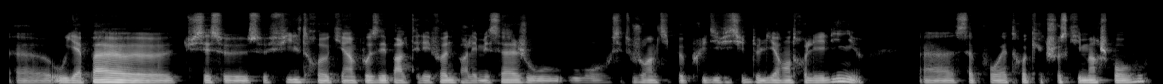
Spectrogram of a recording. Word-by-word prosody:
heu 85 0 -7
où 95 - +1
il 95 - +1
y - - +4
a 90 - +2
pas, 105 +2 +8
heu, 90 -2 +3
tu - - -4
sais, 95 - +2
ce 90 -2 0
ce 90 +1 -2
filtre, 105 +1 -3
heu, 90 - +2
qui 95 0 -8
est - - +2
imposé 90 +2 +1
par 90 -1 +1
le 90 - -9
téléphone, 95 +2 -2
par 90 -2 -7
les 90 - -5
messages, 100 +3 -1
où 90 -1 -4
où 95 0 -12
c'est - - -6
toujours 95 0 -8
un 95 - 0
petit 95 +1 -8
peu 95 -2 -6
plus 95 +1 -9
difficile 95 +1 -3
de 105 - -5
lire 95 0 0
entre 95 0 -2
les 95 +1 0
lignes. 120 0 +1 0.6
Heu, 90 0 -3
ça 90 +1 -4
pourrait 90 0 -3
être 95 0 -4
quelque 95 +1 -11
chose 100 0 +1
qui 100 -1 -5
marche 95 +1 +2
pour 95 0 +2
vous? 135 +5 -4
95 Hz, 235 wpm, -24 LUFS, 90-100 Hz, 0.6 s, pas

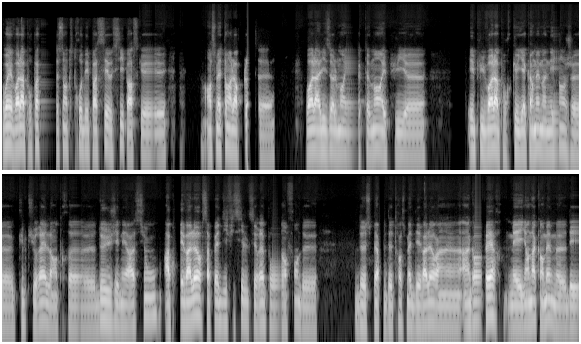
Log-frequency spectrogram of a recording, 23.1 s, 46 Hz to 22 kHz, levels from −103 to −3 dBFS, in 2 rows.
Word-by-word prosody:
Ouais 115 +2 +6
voilà, 110 +1 +7
pour 105 -2 -10
pas 120 - +2
qu'ils 115 -2 -16
se - - -16
sentent 110 -2 -5
trop 110 - -4
dépassés 105 +2 -1
aussi 105 +4 -6
parce 90 -4 +1
que 90 0 -4 0.7
en 100 - -1
se 100 - -9
mettant 110 +2 +2
à - - +4
leur 100 +3 +3
place, - - -2 1.1
voilà, 100 0 +7
l'isolement 100 -1 -1
exactement 95 +3 -3
et 95 - 0
puis 95 0 -7
heu 90 0 -2 0.9
et 105 - -1
puis 105 +1 -4
voilà 105 +1 +8
pour 95 -1 -12
qu'il 105 - -2
y 95 - 0
ait 95 - +3
quand 100 - +1
même 105 0 +1
un 95 -1 -1
échange 95 0 -5 0.4
culturel 100 0 -2
entre 85 0 -5
2 105 +1 -1
générations. 95 +5 -3
Après 95 - +1
les 105 - +1
valeurs, 110 +4 +7
ça - - 0
peut - - -3
être 100 - -1
difficile, 100 +2 -8
c'est 95 - -6
vrai 100 +2 +1
pour 90 -1 -6
l'enfant 90 +4 -4
de 85 -2 -6 0.7
de 90 +2 -2
se 90 - -17 0.3
de - - -3
transmettre 90 -1 -4
des 95 +1 -1
valeurs 95 +2 +4
à - - +4
un 90 0 -3
à - - -2
un 95 +1 +1
grand-père, 105 +5 +5
mais 90 0 +1
il - - -1
y - - 0
en 95 +1 +1
a 105 - +4
quand - - 0
même 95 -6 0
des 85 +2 -1
95 Hz, 180 wpm, -23 LUFS, 90-105 Hz, 1.1 s, voilà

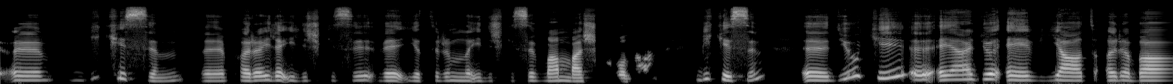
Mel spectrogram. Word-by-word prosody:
eee, 195 0 0 0.3
bir 190 - -22
kesim, 190 - +2 0.2
eee, 165 0 -3
parayla 190 +2 +1
ilişkisi 180 +2 -6
ve 175 - 0 0.2
yatırımla 175 +1 -8
ilişkisi 165 +2 -4
bambaşka 170 - +1
olan - - -3 0.7
bir 255 +6 -7
kesim, 195 - +3 0.4
eee, 185 -1 +2
diyor 315 - -2
ki, 330 +8 0
eee, 475 +1 +2
"Eğer," 220 +2 +2
diyor, 240 +1 +4
"Ev, 195 -1 +2
yat, 185 0 +2
araba 180 -1 +3
185 Hz, 115 wpm, -23 LUFS, 175-210 Hz, 0.7 s, diyor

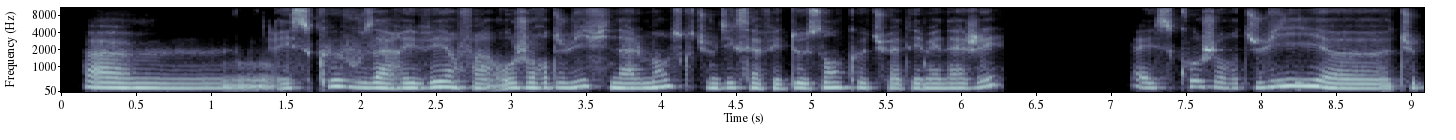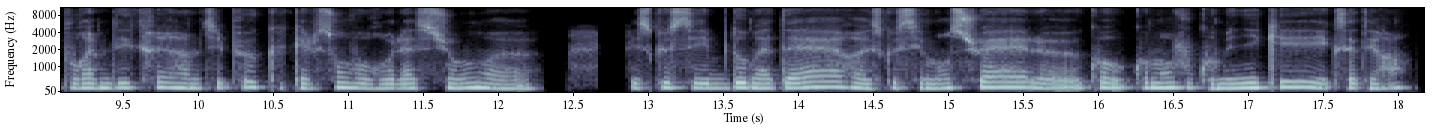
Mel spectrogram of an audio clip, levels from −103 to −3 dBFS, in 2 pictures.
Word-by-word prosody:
hem 185 +3 0
est-ce 185 -3 0
que 240 - -5
vous 200 -5 +1
arrivez 185 +3 +2
enfin 190 -3 -3
aujourd'hui 190 +4 -1
finalement 190 -4 0
parce 245 +1 -2
que - - -16
tu 185 - -8
me 180 - +1
dis 190 +1 -4
que - - -6
ça 185 -3 -2
fait 170 -1 -5
2 180 +3 -1
ans 195 - +2
que 195 0 -6
tu 185 -1 -5
as 175 - -4
déménagé. 180 - -2 0.9
Est-ce 190 -3 -4
qu'aujourd'hui, 225 +4 +1
heu, 170 -2 0
tu 195 - -6
pourrais 180 -1 -1
me 185 - +3
décrire 190 +1 -1
un 180 -1 +1
petit 185 +2 -5
peu 205 +1 -1
qu 195 -3 -10
quelles 175 -3 -3
sont 200 +3 +1
vos 180 -2 0
relations, 175 +2 +1
heu, 160 -1 -3 0.7
est-ce 185 -1 -1
ce - - -5
que 200 -1 +1
c'est 190 -1 +1
hebdomadaire? 185 +3 +2
Est 175 -2 +2
ce 170 - -6
que - - -5
c'est 185 -1 -2
mensuel? 205 +3 +3
Heu, 185 +2 0
co 195 -1 +1
comment 190 0 +3
vous 190 -1 0
communiquez, 190 +3 +3
et - - -5
cetera? 180 +1 -2
185 Hz, 180 wpm, -31 LUFS, 180-200 Hz, 0.9 s, me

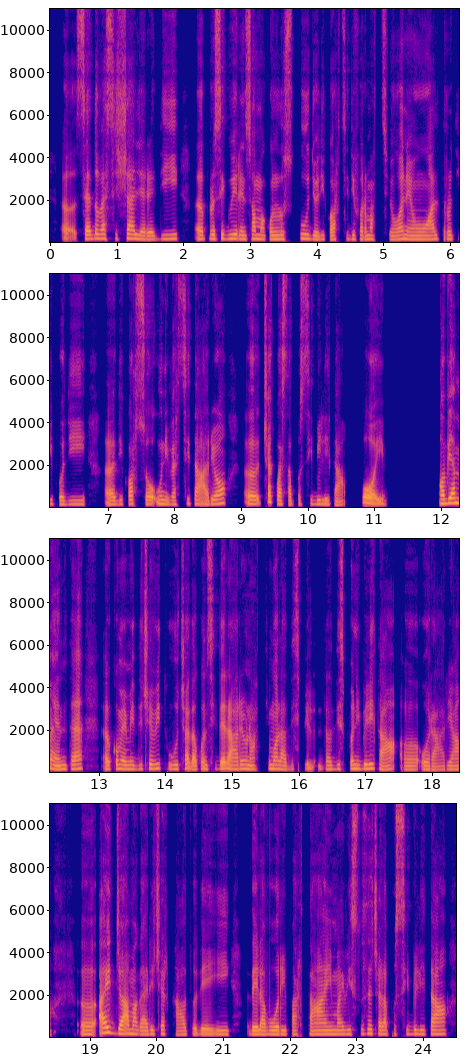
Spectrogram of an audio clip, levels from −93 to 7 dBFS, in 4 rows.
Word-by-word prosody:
uhm, - - -3
se 190 -1 +2
dovessi 205 -1 -1
scegliere 175 -4 +1
di, 185 +3 -4 0.2
ehm, - - +1
proseguire 195 +1 0
insomma 185 +1 0
con 175 +1 0
lo 180 - +1
studio 190 -1 -3
di 180 +2 -7
corsi 175 +1 -4
di 180 - -5
formazione, 180 0 -2
o 170 0 0
altro 180 +1 -2
tipo 185 -1 -3
di, 175 +1 -6 0.3
ehm, - - +2
di 170 +2 -5
corso 190 -1 +1
universitario, 190 +3 +1 0.2
ehm, 185 -1 +3
c'è 145 - 0
questa 175 -2 +1
possibilità. 180 +1 -5 0.2
Poi, - - +5 0.8
ovviamente, 200 -3 +5 0.2
ehm, - - 0
come 195 +1 +1
mi 180 0 -1
dicevi 200 +3 -1
tu, 190 -2 -4
c'è 105 - +1
da 80 -4 +2
considerare 105 - +2
un 195 - +2
attimo 180 +2 -1
la 180 -2 +1
dispi 100 -10 -8
la 180 0 -2
disponibilità, 195 -1 0
uhm, 160 0 -2
oraria. 165 +1 -2 0.5
Uhm, 180 0 +3
hai 240 +1 +6
già 210 -2 +6
magari 185 -2 +1
cercato 160 - -4
dei 85 - 0 0.2
dei 175 0 +3
lavori 175 +1 +2
part 170 0 -6
time, 180 +1 +2
hai 180 - 0
visto 190 +2 -5
se 200 +1 -1
c'è 185 -1 -1
la 180 - +1
possibilità, 185 0 -1
180 Hz, 150 wpm, -21 LUFS, 170-190 Hz, 0.8 s, hai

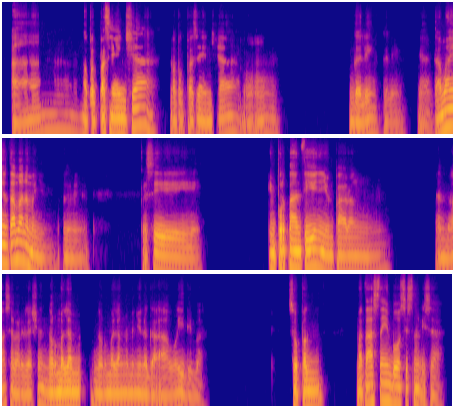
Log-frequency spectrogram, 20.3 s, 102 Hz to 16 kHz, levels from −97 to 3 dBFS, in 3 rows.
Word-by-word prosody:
Ah, 85 +4 -3 0.6
mapagpasensya, 95 - +1 0.2
mapagpasensya, 85 +2 -4 0.3
oo. 90 +3 -10 1.1
Ang 85 - -3
galing, 85 +4 0
galing 80 +1 -12 0.3
yan 75 - -10
tama 115 +8 +4
yan, 140 -1 +4
tama 150 +2 +7
naman 110 -10 +2
yun, 80 -1 -10 0.2
mm, 80 -1 -8 0.8
kasi, - - -2 1.7
importante 110 +1 +6
yun, 115 0 +6
yung 95 - -2
parang, 90 0 -1 1.2
halimbawa 85 +2 -4
sa 95 - -4
mga 85 0 -2
relasyon 85 +6 -3
normal 90 0 +4
lang 90 -1 +5 0.2
normal 85 -1 -2
lang 85 0 0
naman 85 0 -2
yung 85 - -1
nag-aaway 80 +3 -3
di 80 - -8
ba? 75 +1 -12 1.3
So - - +3
'pag 95 0 +4 0.7
mataas 120 +1 +2
na 125 0 +3
yung 120 - +2
boses 110 -1 +2
ng 105 -1 -1
isa, 80 -3 -9
90 Hz, 120 wpm, -23 LUFS, 85-105 Hz, 1.7 s, tama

